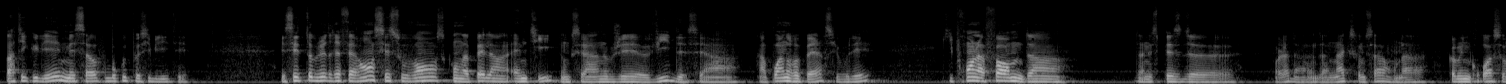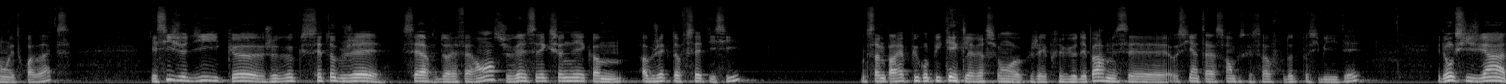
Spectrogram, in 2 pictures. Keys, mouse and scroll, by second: 0.4-0.7 scroll up 2, 0.7 shift+a, 7.0 z, 7.3 middle click, 9.4 middle click, 9.8 shift+middle click, 11.3 scroll down 3, 12.2 KP_1, 12.7 scroll up 2, 13.2 shift+middle click, 14.2 right click, 14.9 shift+middle click, 15.6 scroll up 1, 16.2 shift+middle click, 18.5 click, 20.2 click, 27.4 right click, 27.8 right click, 28.1 r, 28.8 right click, 29.1-29.6 scroll down 2, 29.8 KP_1.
